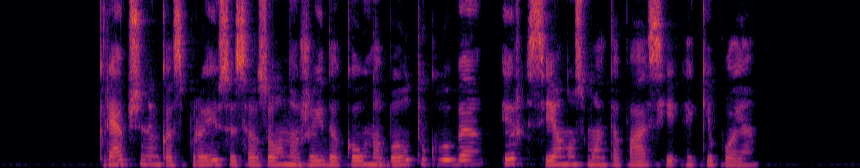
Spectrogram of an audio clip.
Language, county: Lithuanian, Vilnius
